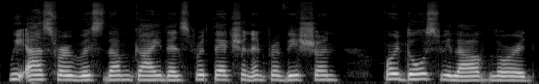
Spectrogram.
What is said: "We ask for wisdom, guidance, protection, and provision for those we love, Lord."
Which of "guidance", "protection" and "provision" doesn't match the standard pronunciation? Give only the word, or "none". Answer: provision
